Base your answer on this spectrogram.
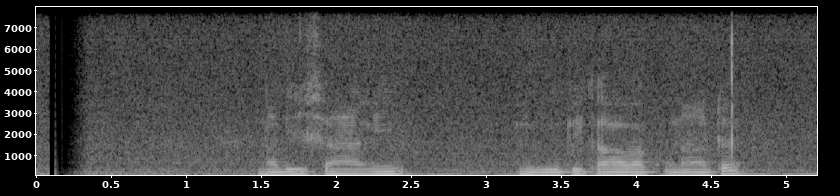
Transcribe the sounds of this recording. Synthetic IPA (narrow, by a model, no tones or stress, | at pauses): nadiːʃaːni | niɾuːpikaːʋakːunaːʈə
